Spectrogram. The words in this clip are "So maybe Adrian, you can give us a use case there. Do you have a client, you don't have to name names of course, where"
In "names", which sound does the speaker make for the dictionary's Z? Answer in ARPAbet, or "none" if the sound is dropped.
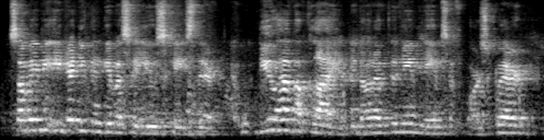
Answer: S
